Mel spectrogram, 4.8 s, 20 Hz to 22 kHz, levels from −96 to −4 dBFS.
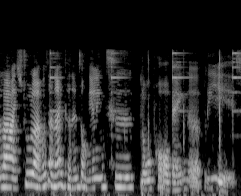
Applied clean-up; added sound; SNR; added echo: classical method spectral subtraction.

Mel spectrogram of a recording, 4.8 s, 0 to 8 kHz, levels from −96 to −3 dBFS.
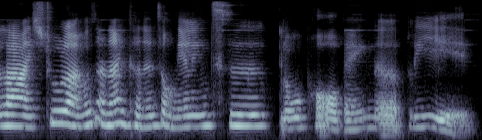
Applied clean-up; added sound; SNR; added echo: neural mask model DeepFilterNet 3.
